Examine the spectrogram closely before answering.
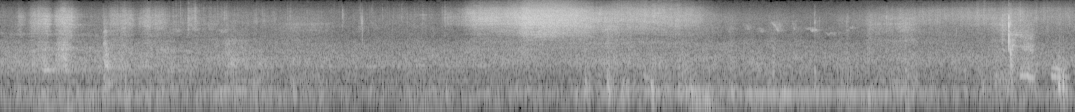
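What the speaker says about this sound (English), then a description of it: "And it's going to go right on the grill," Salmon seasoned with herbs and spices sizzles on an oiled outdoor grill, a steady soft hiss that swells louder midway before settling, with a sharp click near the end.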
